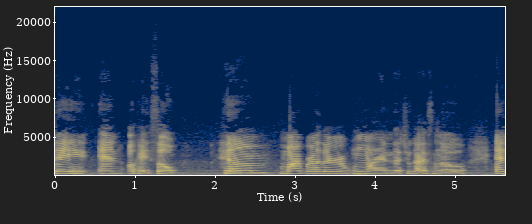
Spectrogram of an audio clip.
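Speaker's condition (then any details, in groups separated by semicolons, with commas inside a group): No condition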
